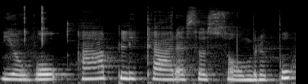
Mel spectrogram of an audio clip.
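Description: A woman speaks with fairly even intonation. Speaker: beauty content creator. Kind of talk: makeup tutorial. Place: home room. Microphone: phone near.

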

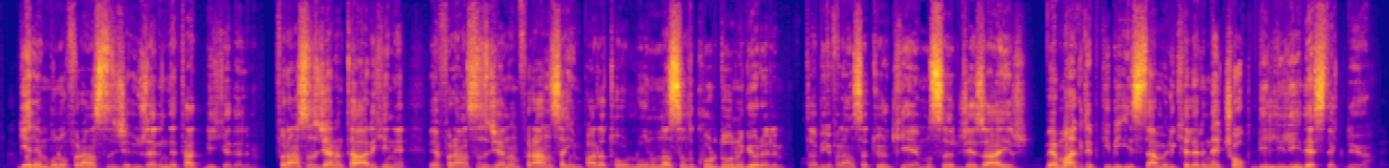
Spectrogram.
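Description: A man with an Arabic accent and very wide pitch swings. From Egypt. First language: Arabic (speaking Turkish). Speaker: political commentator. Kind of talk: lecture. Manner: formal.

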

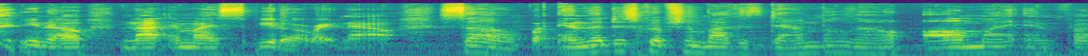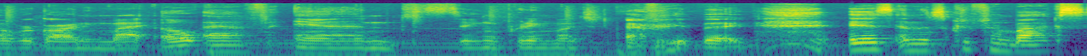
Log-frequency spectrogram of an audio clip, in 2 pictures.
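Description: A man with a fairly low pitch talks at a moderate pace while clear music plays in the background. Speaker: fitness vlogger. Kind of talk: casual vlog chat. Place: home room. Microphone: camera far.

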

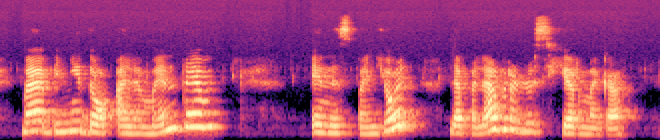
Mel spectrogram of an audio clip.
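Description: A woman with a Russian accent speaks at a fairly high pitch, her voice swinging very widely up and down against a quiet background. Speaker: language teacher. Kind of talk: tutorial. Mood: friendly, smiling. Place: home room. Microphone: phone near.

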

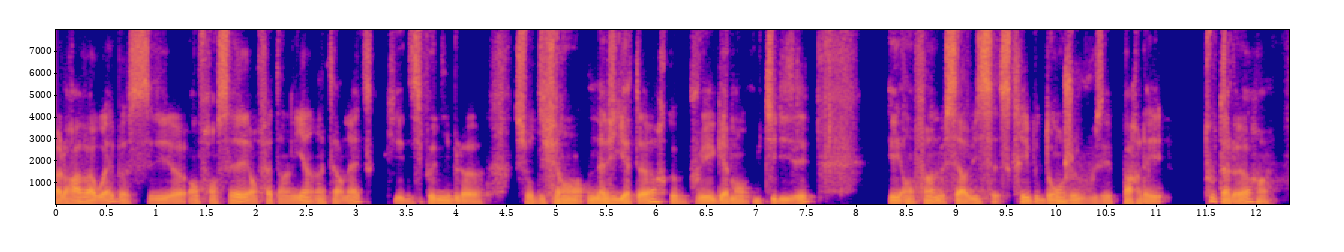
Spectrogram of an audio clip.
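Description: Over a quiet background, a man with a very deep, low, dark and mellow voice speaks at a fairly slow pace with ordinary pitch variation. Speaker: business development manager presenting a product; webinar presenter. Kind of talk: webinar presentation. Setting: video call webinar. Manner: hesitant, many fillers. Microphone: headset mic close to the mouth; webcam.

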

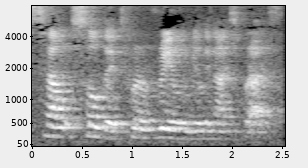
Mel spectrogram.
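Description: A woman with a Portuguese accent talks at a moderate pace over noticeable background noise, with audible room echo. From Portugal. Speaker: activist and conference speaker. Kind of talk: conference talk with slides. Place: meeting room. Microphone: podium.

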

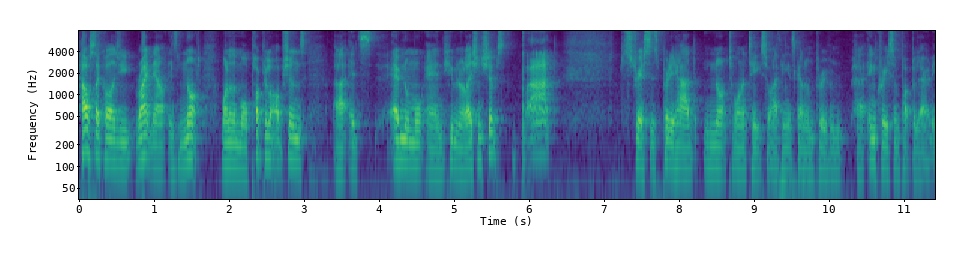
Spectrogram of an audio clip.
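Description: An animated man at a fairly quick pace, with big swings in loudness, over a quiet background. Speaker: psychology teacher. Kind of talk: tutorial. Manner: fast. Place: home room.

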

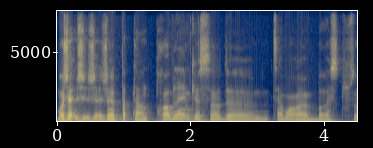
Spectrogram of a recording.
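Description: The man speaks at a very slow pace. His intonation is lively. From Quebec (Laval); Quebec. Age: older than the hosts. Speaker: business executive; podcast guest. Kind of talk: interview conversation. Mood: relaxed, reflective storytelling. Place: studio. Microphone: studio mic.

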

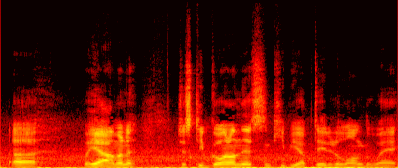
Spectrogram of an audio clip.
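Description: There is light background noise. A man speaks with fairly even intonation. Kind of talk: casual vlog chat. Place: car. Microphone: phone near.

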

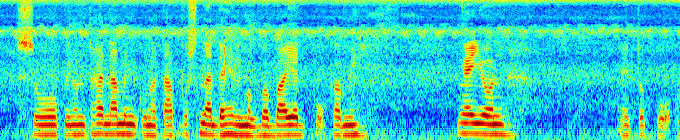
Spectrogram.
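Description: Long, frequent pauses, a fairly slow pace and flat, monotone intonation in a Visayan accent, over noticeable background noise. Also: woman, fairly low pitch for a woman. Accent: Visayan accent in Tagalog. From Visayas, Philippines. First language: Bisaya (speaking Tagalog). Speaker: vlogger. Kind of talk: casual vlog narration. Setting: outdoors. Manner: halting, repetitive.

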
